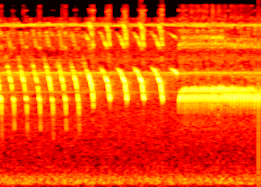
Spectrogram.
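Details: Belgian canary singing strongly for bird training: evenly spaced descending whistled sweeps, about five per second, followed by a fast, steady, buzzy trill.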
